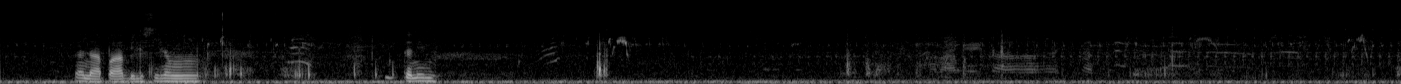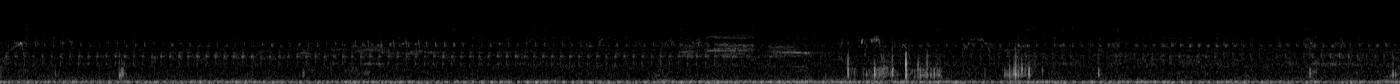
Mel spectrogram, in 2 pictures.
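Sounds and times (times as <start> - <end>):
steady low rumble: 0.0 - 28.0
faint bird chirps: 4.3 - 8.3, 10.3 - 28.0.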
